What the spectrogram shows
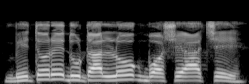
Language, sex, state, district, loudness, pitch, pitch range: Bengali, male, West Bengal, Cooch Behar, -13 LUFS, 185 Hz, 175-200 Hz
